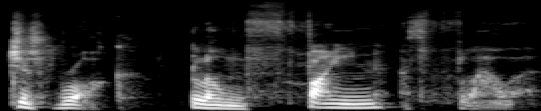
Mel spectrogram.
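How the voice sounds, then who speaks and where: A man's voice: medium pitch, extremely slow, gravelly, breathy edge, full character voice. A man voicing a distraught, tired and dogged sheriff in a dramatic story reading, insistent and emphatic. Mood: grim, insistent. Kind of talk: dramatic audiobook character reading.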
